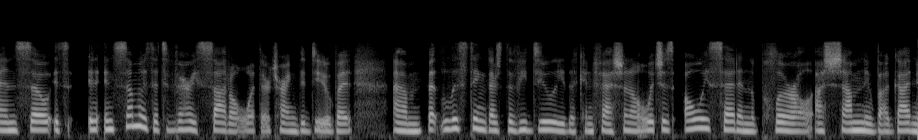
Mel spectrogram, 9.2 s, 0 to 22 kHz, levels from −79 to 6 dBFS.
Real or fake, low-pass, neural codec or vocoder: fake; 7.2 kHz; codec, 16 kHz, 0.8 kbps, ZipCodec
